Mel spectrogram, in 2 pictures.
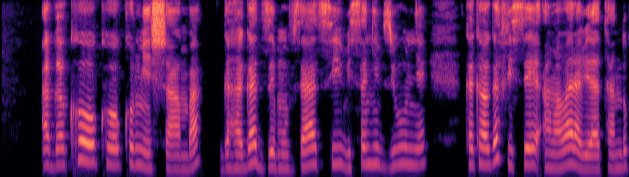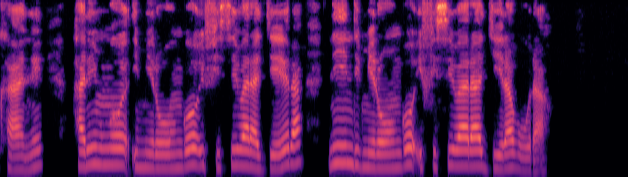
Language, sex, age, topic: Rundi, female, 18-24, agriculture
